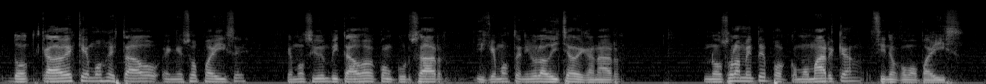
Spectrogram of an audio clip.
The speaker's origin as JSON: {"language": "Spanish", "country": "Venezuela", "said": "Me siento muy, pero muy feliz como venezolano de esta iniciativa"}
